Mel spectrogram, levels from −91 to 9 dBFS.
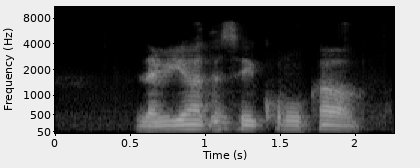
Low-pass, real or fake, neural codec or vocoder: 7.2 kHz; fake; codec, 16 kHz, 1 kbps, X-Codec, WavLM features, trained on Multilingual LibriSpeech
